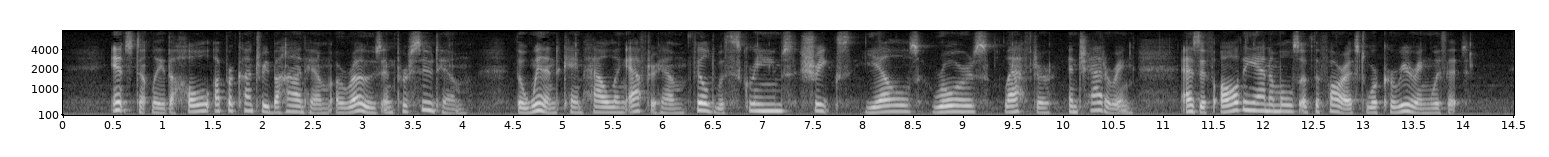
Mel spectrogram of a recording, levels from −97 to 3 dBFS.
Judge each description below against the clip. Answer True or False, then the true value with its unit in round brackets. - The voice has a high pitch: True (200 Hz)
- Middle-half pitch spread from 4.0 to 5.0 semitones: True (4.6 semitones)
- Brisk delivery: False (155 wpm)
